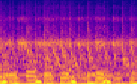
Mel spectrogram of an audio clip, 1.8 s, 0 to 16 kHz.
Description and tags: FLoWerS 130bpm Oddity Loop 005
Another high-resonance techno loop. Only minor editing in Audacity (ie. normalize, remove noise, compress).
electro, loop, resonance, dance, techno, experimental, trance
